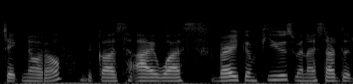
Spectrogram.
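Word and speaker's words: は: note of because I was very confused when I started learning Japanese and like they use ha, but it is pronounced as wa.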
